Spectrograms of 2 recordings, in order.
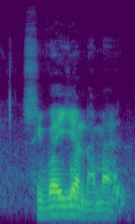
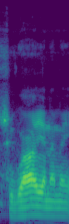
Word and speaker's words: சிவய நம: சிவாய நனம என்று உச்சரிக்க கூடாது. வா வந்தா நிடில் வந்துரும்.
